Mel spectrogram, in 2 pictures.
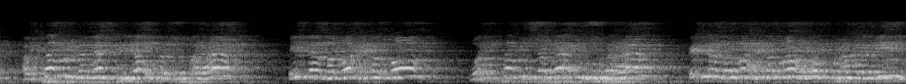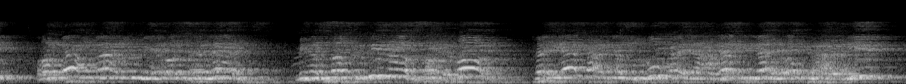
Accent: Egypt; اللهم احفظ بلدنا مصر

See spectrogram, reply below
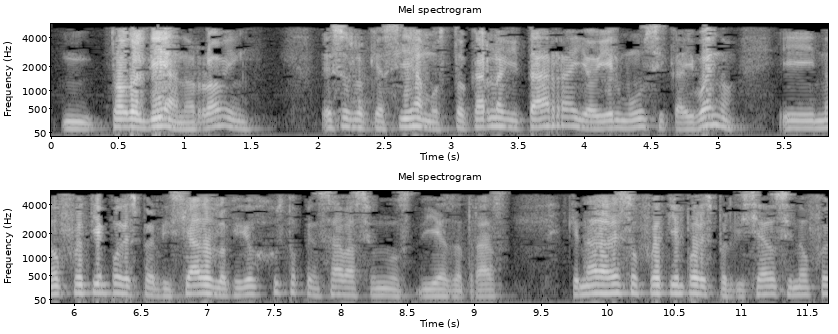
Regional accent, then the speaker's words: Quito, Pichincha, Ecuador; No, yo soy de Quito.

